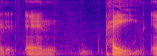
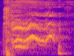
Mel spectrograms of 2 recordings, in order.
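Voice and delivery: burst of laughter; 6 dB louder than usual. Real, not acted. Mock mafia mansion fantasy.

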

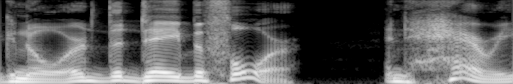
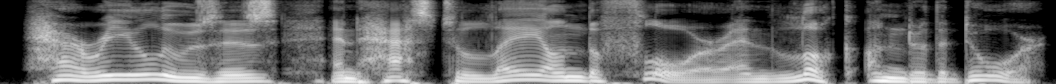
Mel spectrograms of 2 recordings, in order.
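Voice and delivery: ordinary delivery

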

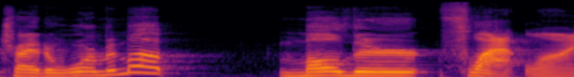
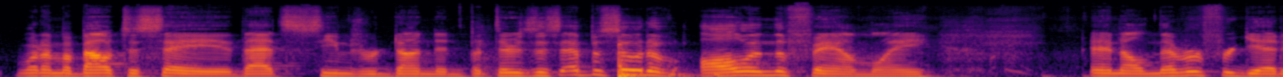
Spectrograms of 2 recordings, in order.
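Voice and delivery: ordinary delivery

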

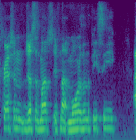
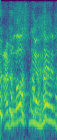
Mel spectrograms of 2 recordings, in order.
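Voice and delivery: laughing; 11 semitones higher, 10 dB louder than usual. Real, not acted. Joking about glowing head.

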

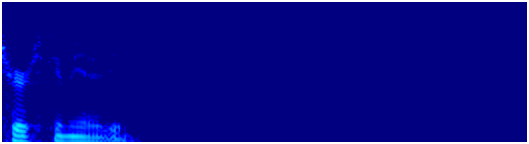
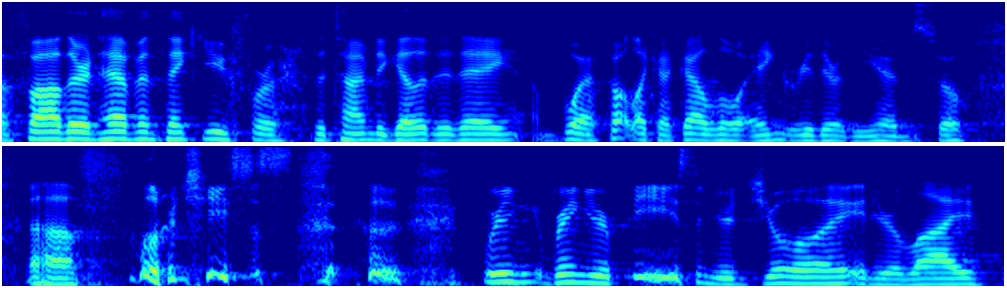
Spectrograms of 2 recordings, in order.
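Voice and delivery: louder prayer, breaking into laughter; closing prayer; 3 semitones higher, 8 dB louder than usual. Real, not acted. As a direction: pray it out with a laugh.

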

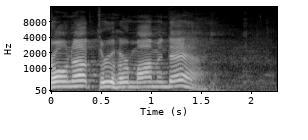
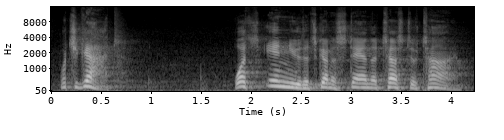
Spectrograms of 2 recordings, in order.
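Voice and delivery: ordinary talk

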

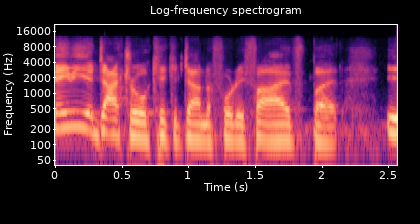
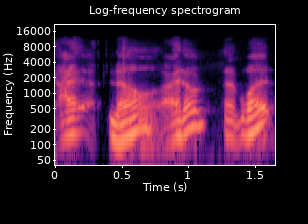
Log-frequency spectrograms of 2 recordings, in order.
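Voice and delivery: much softer, faltering mock confusion; flustered stammer; 11 dB quieter than usual. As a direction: stammer it quietly, at a loss. Retold flustered reply to the doctor.

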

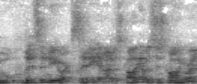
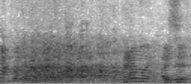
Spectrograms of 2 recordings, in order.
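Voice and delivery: ordinary delivery

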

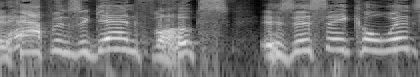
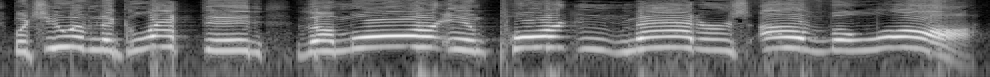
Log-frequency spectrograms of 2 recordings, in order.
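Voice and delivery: slow, loud, high shouted rebuke; preacher shouting Jesus' rebuke at the congregation; preaching shout; 4 semitones higher, 7 dB louder, slower than usual. Acted. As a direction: hammer each word out, slow and loud. Preacher shouts scripture climax.

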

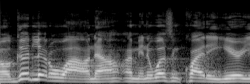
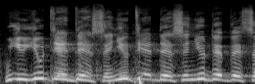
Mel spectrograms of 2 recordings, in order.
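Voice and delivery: higher-pitched volley of accusations; mock accusation; 6 semitones higher than usual. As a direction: fire them off as an accusing caller. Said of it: "questions were coming at me".

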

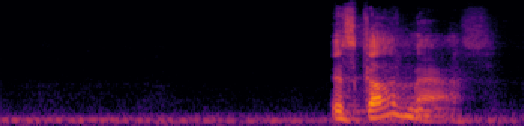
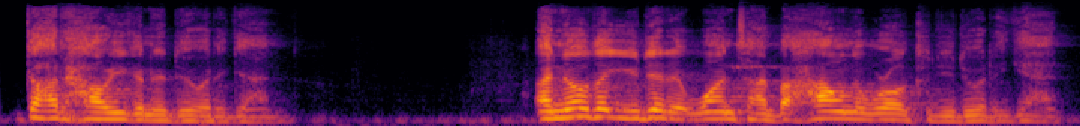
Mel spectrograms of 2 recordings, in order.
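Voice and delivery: lower, fast fretful questions; quick doubting whine; 7 semitones lower, much faster than usual. Retold or imitated. Humans anxiously questioning God again, fast and low. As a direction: rattle off the worry.

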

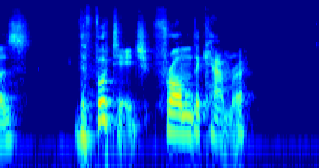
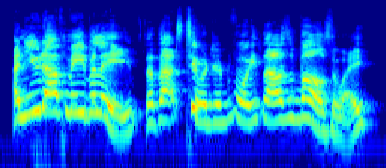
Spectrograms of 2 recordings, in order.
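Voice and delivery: high, loud retold disbelief; mock incredulous; 11 semitones higher, 7 dB louder than usual. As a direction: imitate an outraged skeptic, pitch raised. Acting the video maker's disbelief.

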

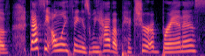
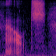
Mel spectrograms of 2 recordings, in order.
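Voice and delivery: whispered ouch; 15 dB quieter than usual. Real, not acted.

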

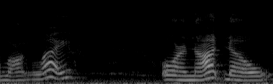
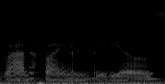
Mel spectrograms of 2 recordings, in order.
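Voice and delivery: whisper; 8 dB quieter than usual. Pretend. Continues ASMR teasing.

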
